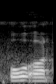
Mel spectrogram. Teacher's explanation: मतलब कंठ और ओष्ठ दोनों से जो बोले जाते हैं वो ओ और औ हैं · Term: कंठ ओष्ठ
